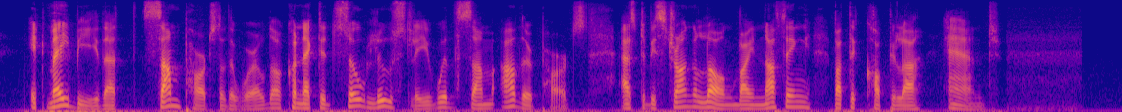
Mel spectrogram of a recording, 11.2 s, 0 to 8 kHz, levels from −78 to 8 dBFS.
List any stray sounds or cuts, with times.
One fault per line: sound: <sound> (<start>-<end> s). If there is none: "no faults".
no faults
